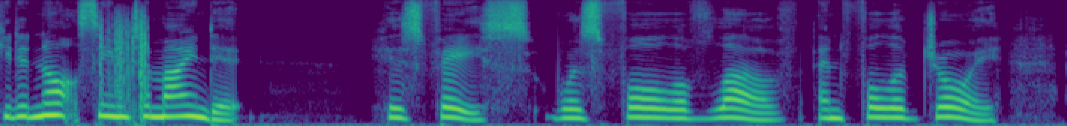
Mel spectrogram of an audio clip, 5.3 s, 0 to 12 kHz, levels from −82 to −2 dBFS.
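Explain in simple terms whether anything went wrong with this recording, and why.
Right near the start of this speech clip, from about 0.50 to 0.74 s, there's a quick burst of scratchy, rustling noise sitting on top of the voice. That's cable scratch noise, and it's clearly quieter than the speech itself. The likely cause is a worn cable, plug or knob getting nudged. Its electrical contact flickers rapidly for that quarter of a second, and the signal picks up those uneven crackles.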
